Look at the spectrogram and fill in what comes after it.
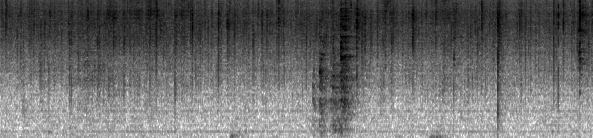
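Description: Bacon, turkey sausages and hash browns sizzling and spattering on an electric nonstick griddle, with sharp pops near the end and a brief louder swish about four seconds in. A faint steady hum from the griddle's heating runs under the frying.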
